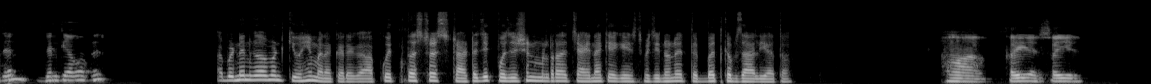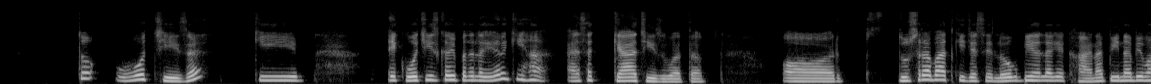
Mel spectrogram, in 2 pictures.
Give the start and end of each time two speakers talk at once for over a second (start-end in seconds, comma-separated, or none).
none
